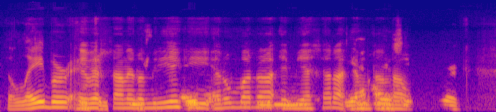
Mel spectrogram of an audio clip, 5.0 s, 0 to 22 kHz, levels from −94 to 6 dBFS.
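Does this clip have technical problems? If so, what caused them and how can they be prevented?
Yes. Two faults can be heard.

From 1.09 s to 4.52 s the speech is suppressed in double talk. The level repeatedly ducks, at its deepest by about 30 dB, over roughly three seconds in total. The likely cause is an echo canceller that could not tell this talker apart from loudspeaker echo while both sides spoke, so it turned everything down. It can be prevented by using a canceller with proper double-talk detection, or a headset so less echo reaches the microphone.

From 3.72 s to 3.96 s there is an echo leak. A delayed copy of the speech arrives 319 ms behind the original, about 10 dB quieter. The likely cause is a loudspeaker on one side of the call whose echo canceller did not remove everything its microphone picked up, so the remainder came back down the line. Unlike room reverberation, this is a distinct repeat after a clear gap, not a smooth tail that decays straight out of the speech. 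It can be prevented by having that side use headphones or lower the speaker volume, so their canceller can fully suppress the echo.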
